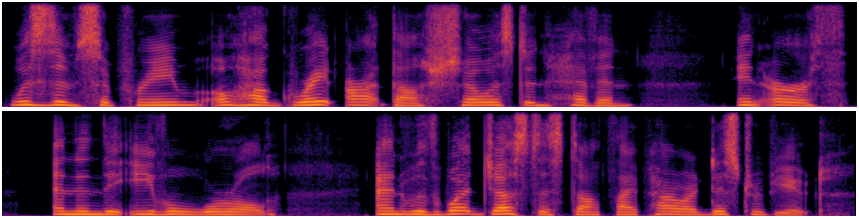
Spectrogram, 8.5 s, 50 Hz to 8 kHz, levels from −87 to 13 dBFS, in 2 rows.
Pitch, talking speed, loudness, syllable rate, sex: 210 Hz, 175 wpm, -19 LUFS, 5.2 syllables/s, female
